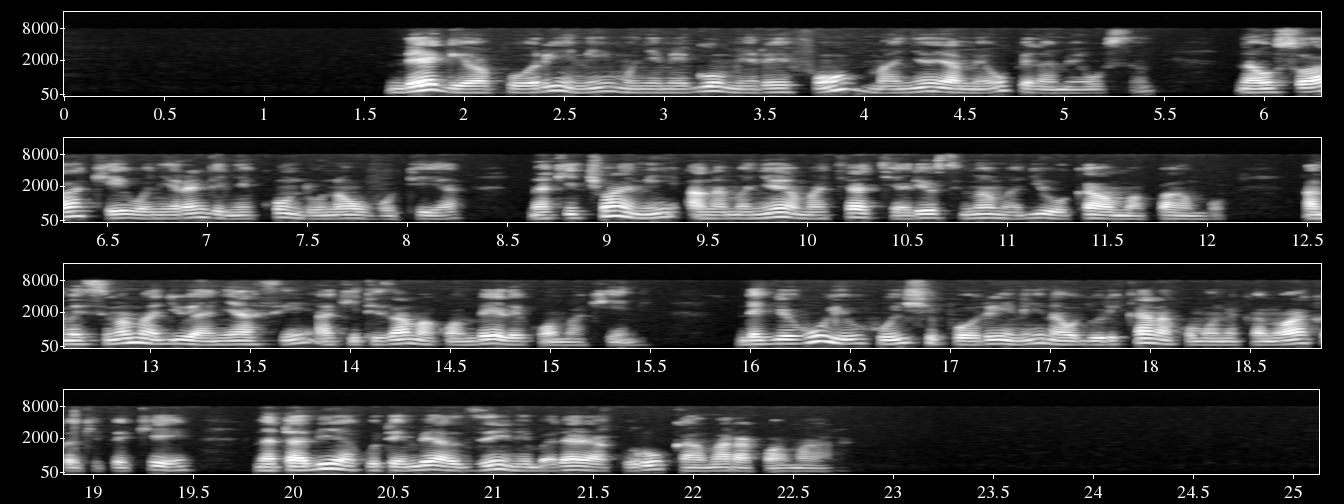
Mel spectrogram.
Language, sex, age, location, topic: Swahili, male, 18-24, Dar es Salaam, agriculture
